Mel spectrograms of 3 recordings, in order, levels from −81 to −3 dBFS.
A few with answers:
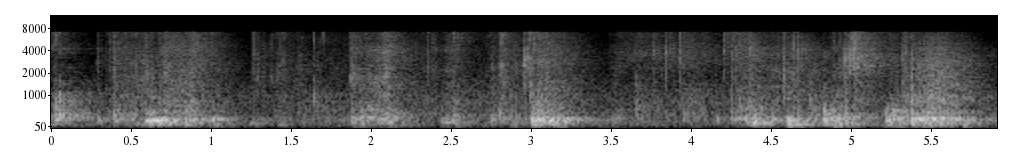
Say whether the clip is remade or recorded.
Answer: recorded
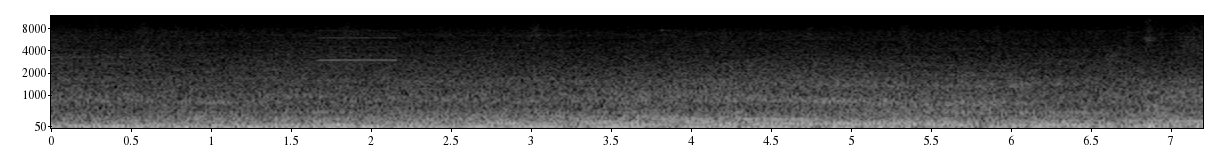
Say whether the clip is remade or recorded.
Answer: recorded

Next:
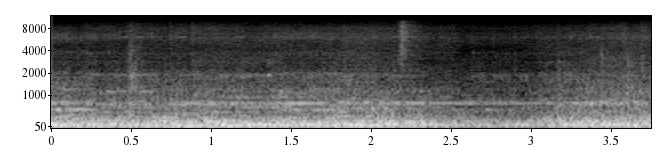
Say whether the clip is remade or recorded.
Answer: remade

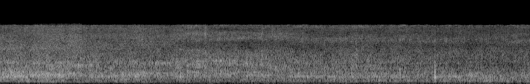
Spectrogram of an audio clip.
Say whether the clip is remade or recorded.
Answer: remade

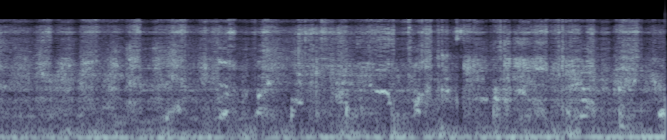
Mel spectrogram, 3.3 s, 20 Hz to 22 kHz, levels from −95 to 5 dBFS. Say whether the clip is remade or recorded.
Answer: remade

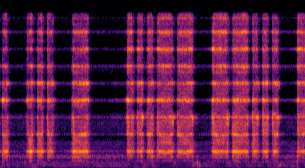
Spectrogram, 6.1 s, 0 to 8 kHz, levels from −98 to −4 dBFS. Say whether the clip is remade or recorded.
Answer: remade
